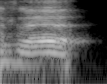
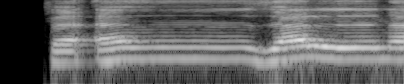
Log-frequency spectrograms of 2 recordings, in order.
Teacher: فأنزلنا، نخلي بالنا هنا من حاجتين، تحقيق الهمزة بنسمع كتير من الطلاب يسهل، فأنزلنا لا ليس فآ نحقق الهمزة جيدا بلطف، كذلك اللام الساكنة نحافظ على ظهورها · Shown in: second take · فأنزلنا هكذا.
